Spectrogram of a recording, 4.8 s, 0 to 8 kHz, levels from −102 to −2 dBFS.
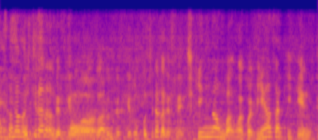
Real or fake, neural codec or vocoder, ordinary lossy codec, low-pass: fake; codec, 24 kHz, 3.1 kbps, DualCodec; none; 7.2 kHz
